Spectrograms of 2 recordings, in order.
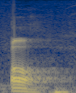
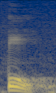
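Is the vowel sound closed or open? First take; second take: open; closed. First: The vowel is said open. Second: The vowel is said closed. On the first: The letter carries no accent. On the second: The letter carries a circumflex accent.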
